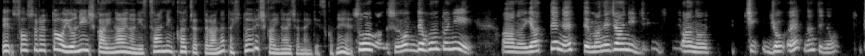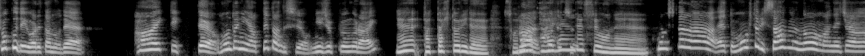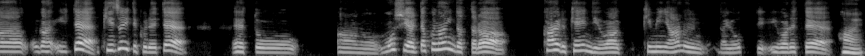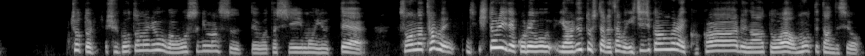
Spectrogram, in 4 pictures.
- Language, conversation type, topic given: Japanese, advice, グループで自分の居場所を見つけるにはどうすればいいですか？
- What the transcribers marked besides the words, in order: none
